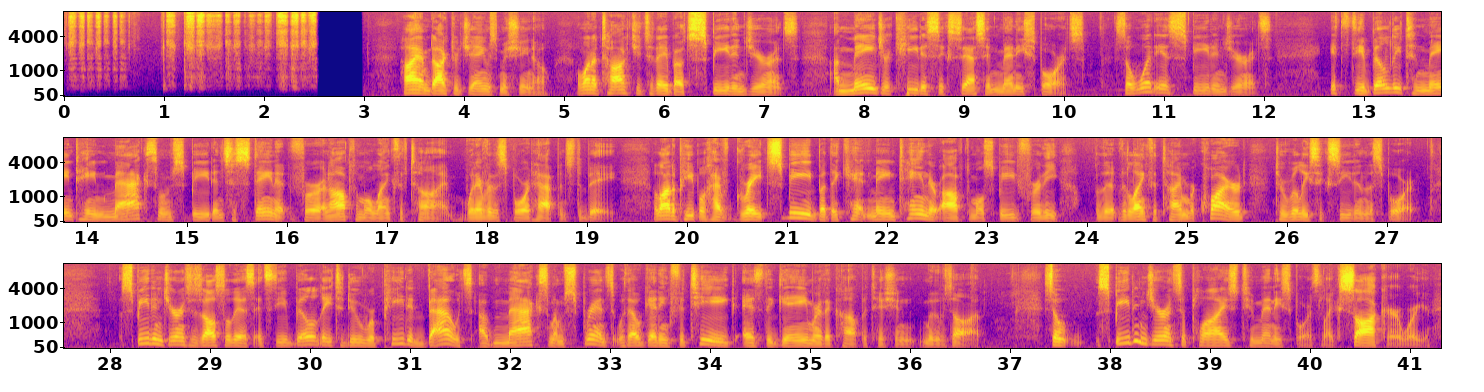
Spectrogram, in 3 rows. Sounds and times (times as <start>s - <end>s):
Speech: 3.4s - 27.3s, 28.1s - 36.8s, 37.4s - 41.2s.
